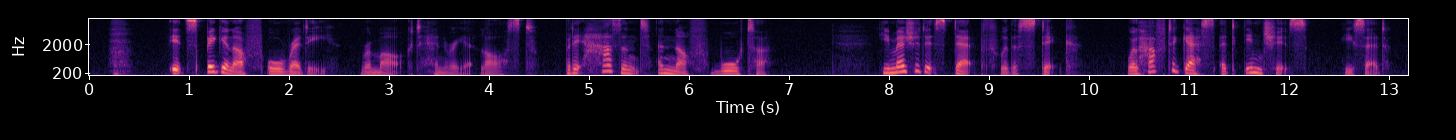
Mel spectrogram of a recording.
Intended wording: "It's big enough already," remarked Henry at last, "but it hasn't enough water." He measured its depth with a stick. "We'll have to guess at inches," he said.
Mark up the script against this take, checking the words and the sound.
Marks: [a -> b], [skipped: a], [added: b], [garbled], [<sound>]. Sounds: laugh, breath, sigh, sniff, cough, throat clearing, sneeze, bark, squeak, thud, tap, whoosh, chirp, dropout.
[breath] "It's big enough already," remarked Henry at last, "but it hasn't enough water." He measured its depth with a stick. "We'll have to guess at inches," he said.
